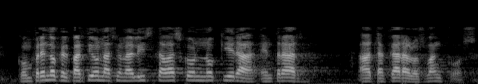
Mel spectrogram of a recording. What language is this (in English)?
Spanish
